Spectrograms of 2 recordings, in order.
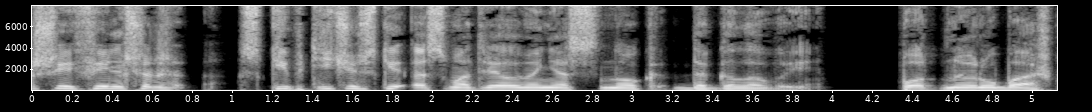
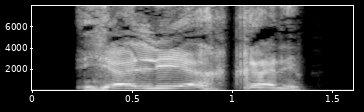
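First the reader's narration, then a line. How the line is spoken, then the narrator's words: Hoarse wheeze. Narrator (Russian): просипел я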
